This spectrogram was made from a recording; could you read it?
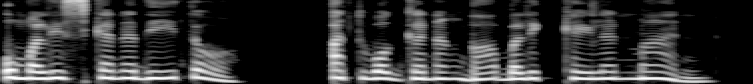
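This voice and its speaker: A woman's voice: fairly high pitch, moderate pace, mellow, dry recording, pitched above the performer's own voice, lightly acted. A stern billionaire father, voiced by a woman storyteller, wounded and protective. He speaks curtly and confronts people in this romantic audio story, recorded very dry. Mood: cold, commanding.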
